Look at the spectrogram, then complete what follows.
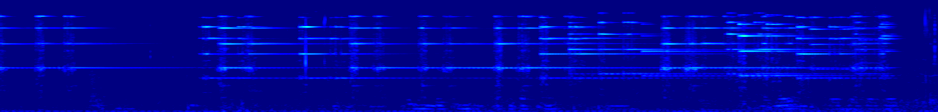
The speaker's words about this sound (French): Et on peut même entendre un solo uniquement composé de sonnettes de vélo.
